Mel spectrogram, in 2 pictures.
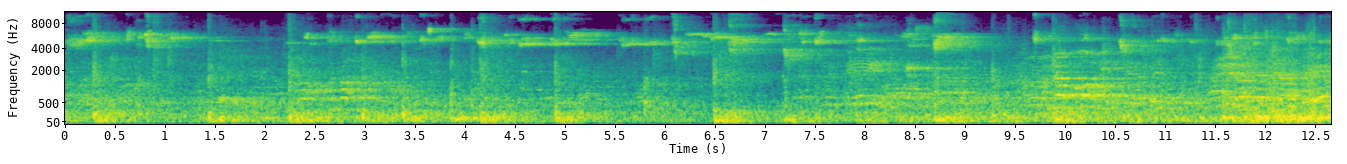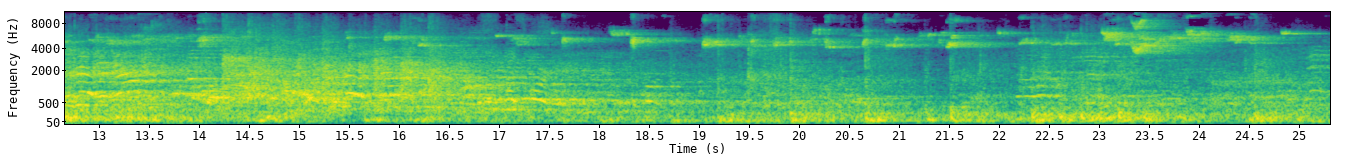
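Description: Spectators cheer and chatter in an echoing gym.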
